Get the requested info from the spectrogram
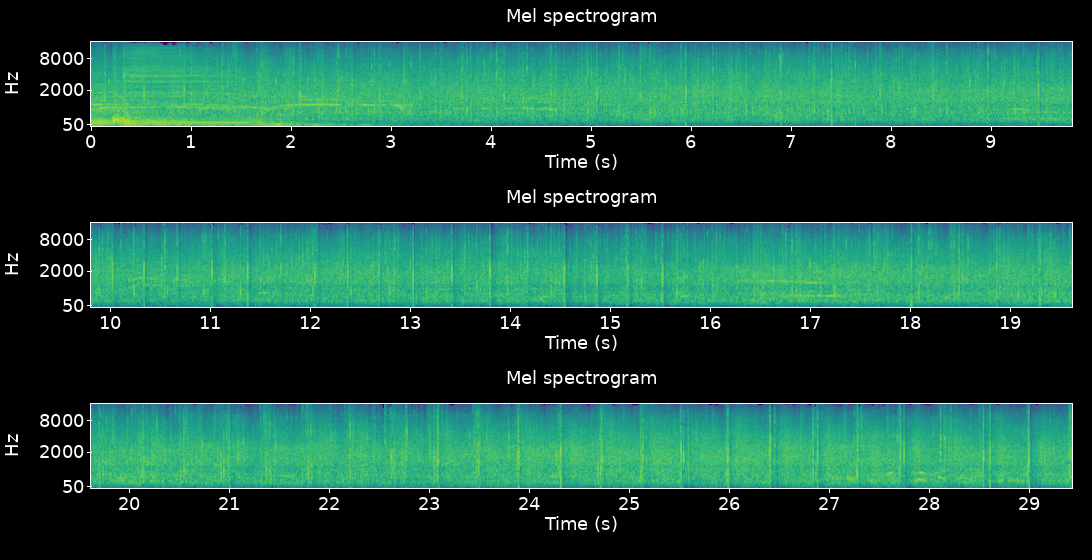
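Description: The band plays its last chord of the song, which dies away in the first couple of seconds. A large concert audience then applauds steadily, with single claps standing out more sharply near the end.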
